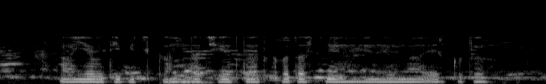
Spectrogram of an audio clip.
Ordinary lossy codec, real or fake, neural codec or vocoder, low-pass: Opus, 64 kbps; real; none; 3.6 kHz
